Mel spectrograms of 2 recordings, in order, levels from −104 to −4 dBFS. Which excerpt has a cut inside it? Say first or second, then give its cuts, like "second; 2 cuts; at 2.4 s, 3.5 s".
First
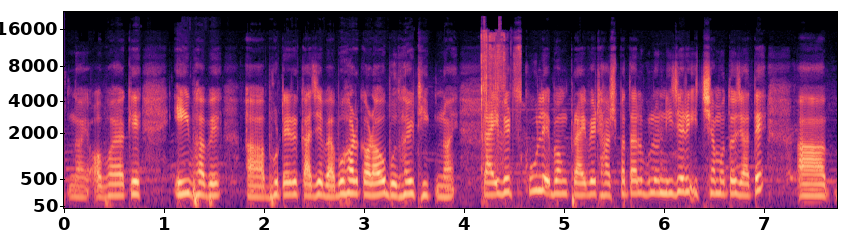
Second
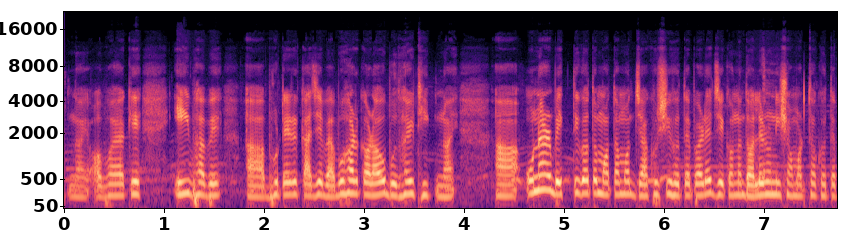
first; 1 cut; at 4.0 s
